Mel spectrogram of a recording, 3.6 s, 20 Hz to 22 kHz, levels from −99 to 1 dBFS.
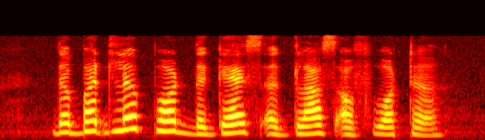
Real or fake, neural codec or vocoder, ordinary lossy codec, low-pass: real; none; none; none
